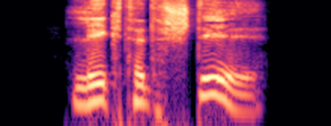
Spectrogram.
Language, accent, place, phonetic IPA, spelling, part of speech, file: German, Germany, Berlin, [ˌleːktət ˈʃtɪl], legtet still, verb, De-legtet still.ogg
- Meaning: inflection of stilllegen: 1. second-person plural preterite 2. second-person plural subjunctive II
